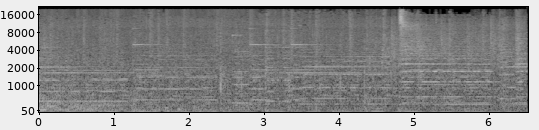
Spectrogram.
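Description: Steady rain and stormy weather from Pokemon Violet, a broad continuous hiss of falling rain that holds at an even, moderately loud level throughout, with faint bright tones from the game sitting on top.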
